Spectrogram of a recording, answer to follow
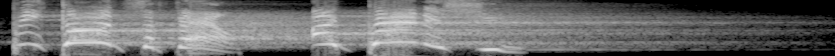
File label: Child; Ostron; Warframe; Cetus Invasion; Villagers; en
